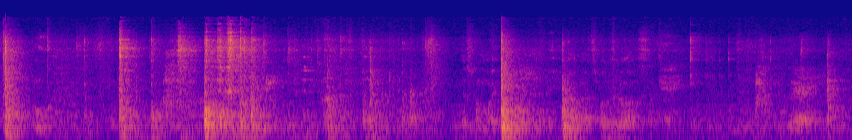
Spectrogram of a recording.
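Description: Metal bar clamps clanking and knocking against wood as they are set and tightened to hold a steam-bent wooden rub rail against a boat hull: irregular sharp knocks and clatter, a few louder ones among smaller clicks.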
